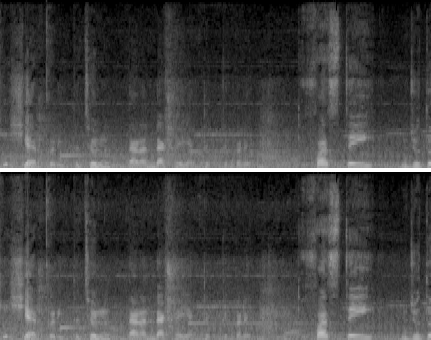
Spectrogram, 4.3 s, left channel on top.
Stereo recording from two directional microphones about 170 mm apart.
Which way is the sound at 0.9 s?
5° left (ahead or behind).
